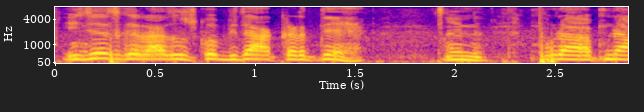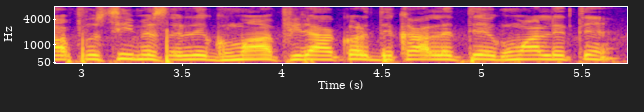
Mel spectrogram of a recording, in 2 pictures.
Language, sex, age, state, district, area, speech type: Urdu, female, 60+, Bihar, Supaul, rural, spontaneous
